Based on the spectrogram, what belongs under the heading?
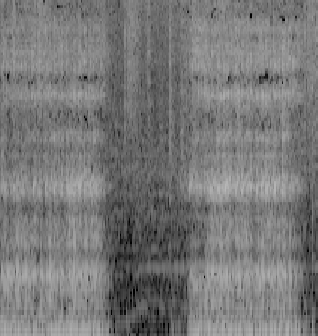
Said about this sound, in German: also das ist ja wohl das außergewöhnlichste Schnarchen Brandenburgs.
